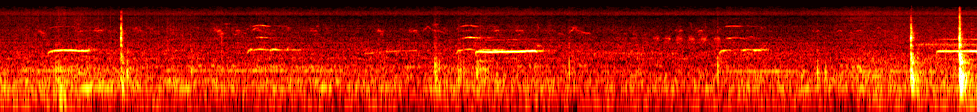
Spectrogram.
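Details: Little owl calling near Castelo Branco, Portugal: faint, short mewing whistles, level then slightly rising, repeated every one to two seconds over quiet hiss, with a few sharp clicks and knocks near the end.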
